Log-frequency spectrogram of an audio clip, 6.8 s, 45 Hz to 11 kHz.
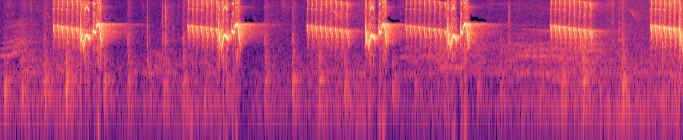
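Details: Prenjak kepala merah (red-headed prinia) singing: a short, bright high phrase that rises into a sharp squeaky flourish. The phrase repeats about every 0.9 seconds, separated by brief quiet gaps.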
